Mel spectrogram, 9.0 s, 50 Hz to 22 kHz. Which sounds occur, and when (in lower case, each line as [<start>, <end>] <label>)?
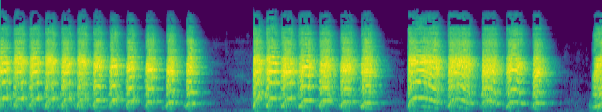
[0.00, 3.26] duck call (hunting tool)
[3.43, 3.78] breathing
[3.79, 5.89] duck call (hunting tool)
[6.11, 8.46] duck call (hunting tool)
